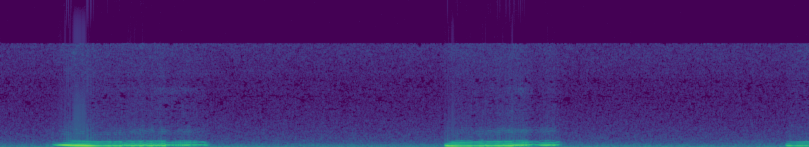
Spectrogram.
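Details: Cat sleeping and snoring gently: two drawn-out, soft, slightly tonal breath sounds several seconds apart in a quiet room.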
